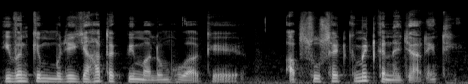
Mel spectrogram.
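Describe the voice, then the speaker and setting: A man's voice: mid-range voice, moderate pace, sharp tone. A middle-aged man with a Pakistani accent, hosting a conversational interview in a probing, teasing, dramatic way. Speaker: podcast host, interviewer.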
